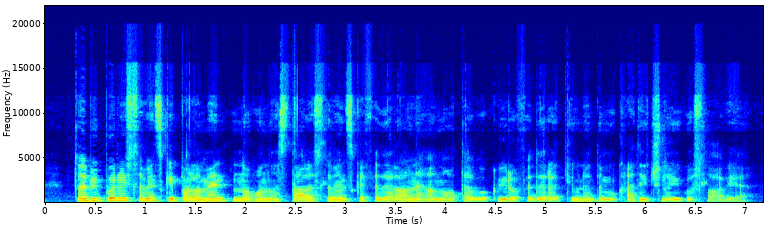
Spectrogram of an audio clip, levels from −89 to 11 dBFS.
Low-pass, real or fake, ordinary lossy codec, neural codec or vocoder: 19.8 kHz; real; Opus, 24 kbps; none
